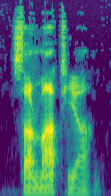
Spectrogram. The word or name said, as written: Sarmatia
